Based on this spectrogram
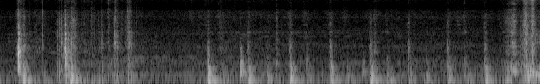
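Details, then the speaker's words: Honda Civic front-end steering knock: dull irregular clunks, about a dozen, as the rack is shoved by hand with tie rods removed; owner suspects the rack mounted to the chassis leg transfers the sound, before fitting new rack slider. Steering knock. "from the look of it i might be wrong but it looks a lot like the racks actually mounted to the in our chassis leg there which would be the knock that i'm having"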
